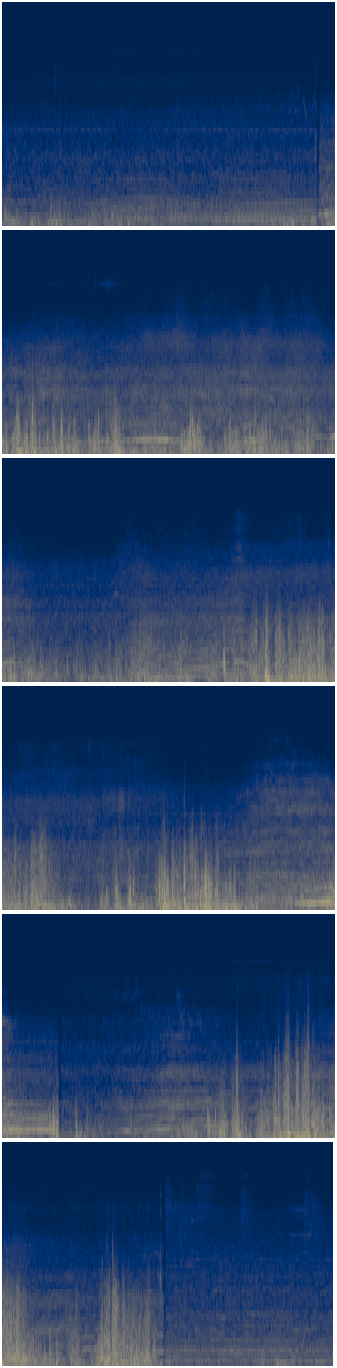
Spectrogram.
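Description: Aston Martin sports cars driving on a race circuit, engines revving up and dropping back through gear changes as they pass by, several passes in a row after a quieter start.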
